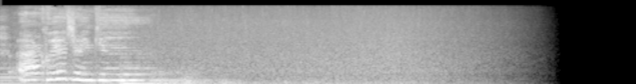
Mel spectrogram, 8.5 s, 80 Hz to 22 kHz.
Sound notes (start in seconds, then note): 3.0 rain pouring; 3.0 thunder rumbling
